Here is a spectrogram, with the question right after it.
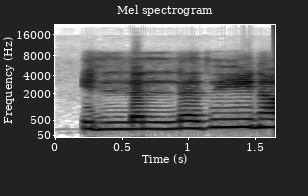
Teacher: इल्लल्लज़ीना दोनों जगहों पे लाम तशदीद वाला है, सख्ती के साथ अदा करना है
